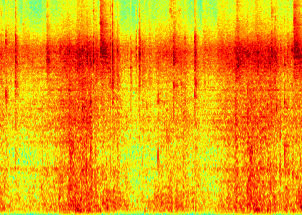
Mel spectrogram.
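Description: Automatic lighter assembly machine running: a steady high hiss with scattered clicks and clatter from its air-driven press and feed track, swelling and easing about every three seconds as it cycles.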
